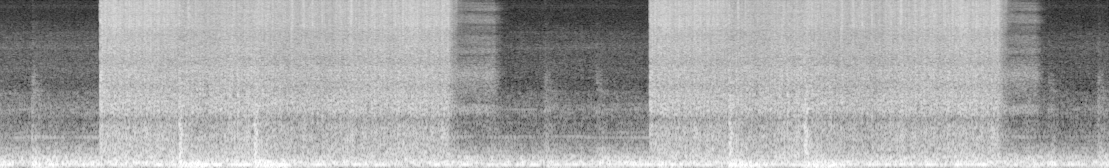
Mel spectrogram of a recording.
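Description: A welding torch hisses and crackles.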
